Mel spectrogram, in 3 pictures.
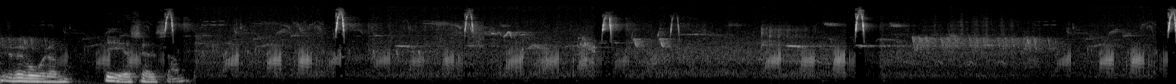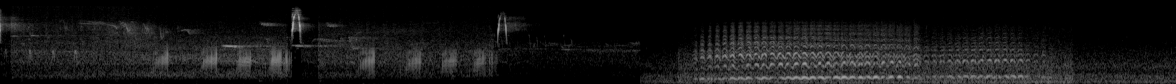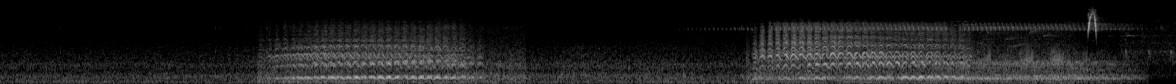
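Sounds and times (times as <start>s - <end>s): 
speech: 0.0s - 2.1s
dense chorus of frogs trilling and croaking: 0.0s - 16.9s, 18.6s - 22.4s, 26.1s - 28.4s, 30.4s - 35.2s.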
